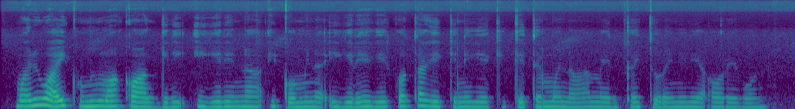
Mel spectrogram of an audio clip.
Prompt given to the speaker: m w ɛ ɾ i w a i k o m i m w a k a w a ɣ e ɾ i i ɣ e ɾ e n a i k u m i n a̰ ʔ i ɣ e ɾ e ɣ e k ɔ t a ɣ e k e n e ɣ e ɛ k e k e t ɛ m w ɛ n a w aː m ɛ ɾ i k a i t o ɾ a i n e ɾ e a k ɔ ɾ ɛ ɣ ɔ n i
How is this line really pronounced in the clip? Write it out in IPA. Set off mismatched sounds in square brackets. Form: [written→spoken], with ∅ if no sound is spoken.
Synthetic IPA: m w ɛ ɾ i w a i k o m i m w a k a w a ɣ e ɾ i i ɣ e ɾ e n a i k [u→o] m i n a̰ ʔ i ɣ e ɾ e ɣ e k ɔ t a ɣ e k e n e ɣ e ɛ k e k e t ɛ m w ɛ n a w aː m ɛ ɾ i k a i t o ɾ a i n e ɾ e a [k→ʔ] ɔ ɾ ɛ ɣ ɔ n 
